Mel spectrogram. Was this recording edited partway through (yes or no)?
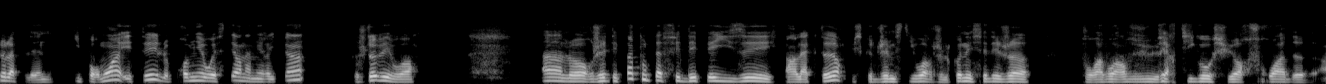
yes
